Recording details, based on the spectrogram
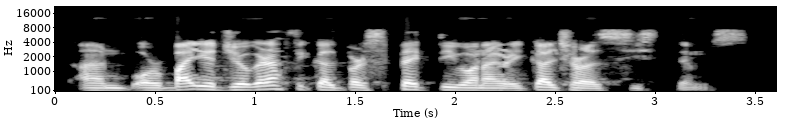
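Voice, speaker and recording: Fairly quick talking from a man, with quiet all around. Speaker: conference presenter. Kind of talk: lecture. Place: hall.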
